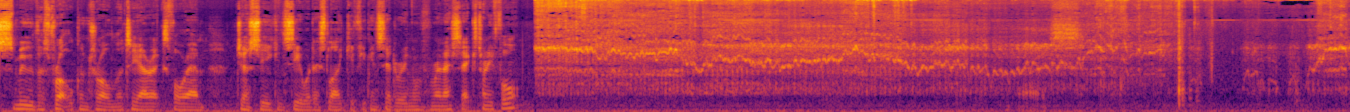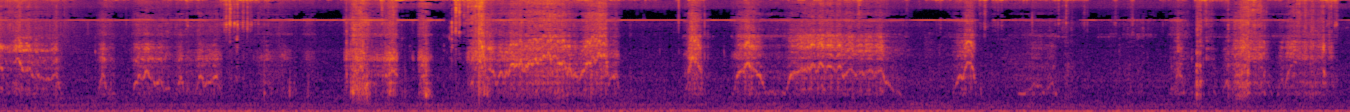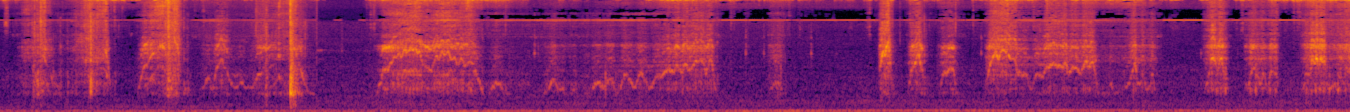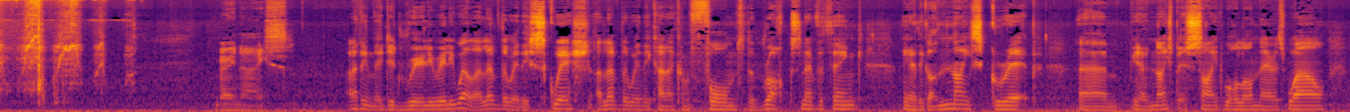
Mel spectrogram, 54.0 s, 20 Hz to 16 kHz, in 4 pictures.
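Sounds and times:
small electric motor whining: 5.3s - 42.4s.

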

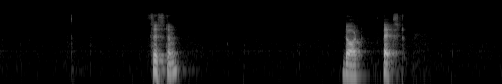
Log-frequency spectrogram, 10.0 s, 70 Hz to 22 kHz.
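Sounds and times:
faint click: 1.3s - 1.6s.

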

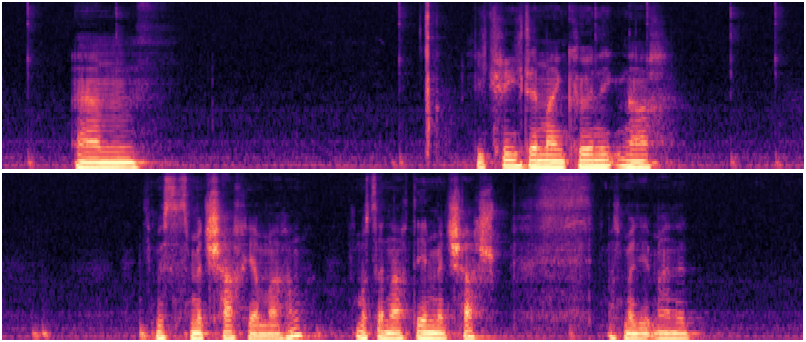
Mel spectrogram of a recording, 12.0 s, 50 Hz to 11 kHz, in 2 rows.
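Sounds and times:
computer mouse clicks: 2.9s - 3.4s, 4.4s - 6.0s.

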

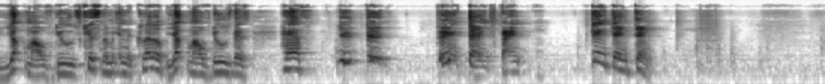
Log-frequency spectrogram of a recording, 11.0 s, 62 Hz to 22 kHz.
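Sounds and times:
man speaking: 0.0s - 8.9s.

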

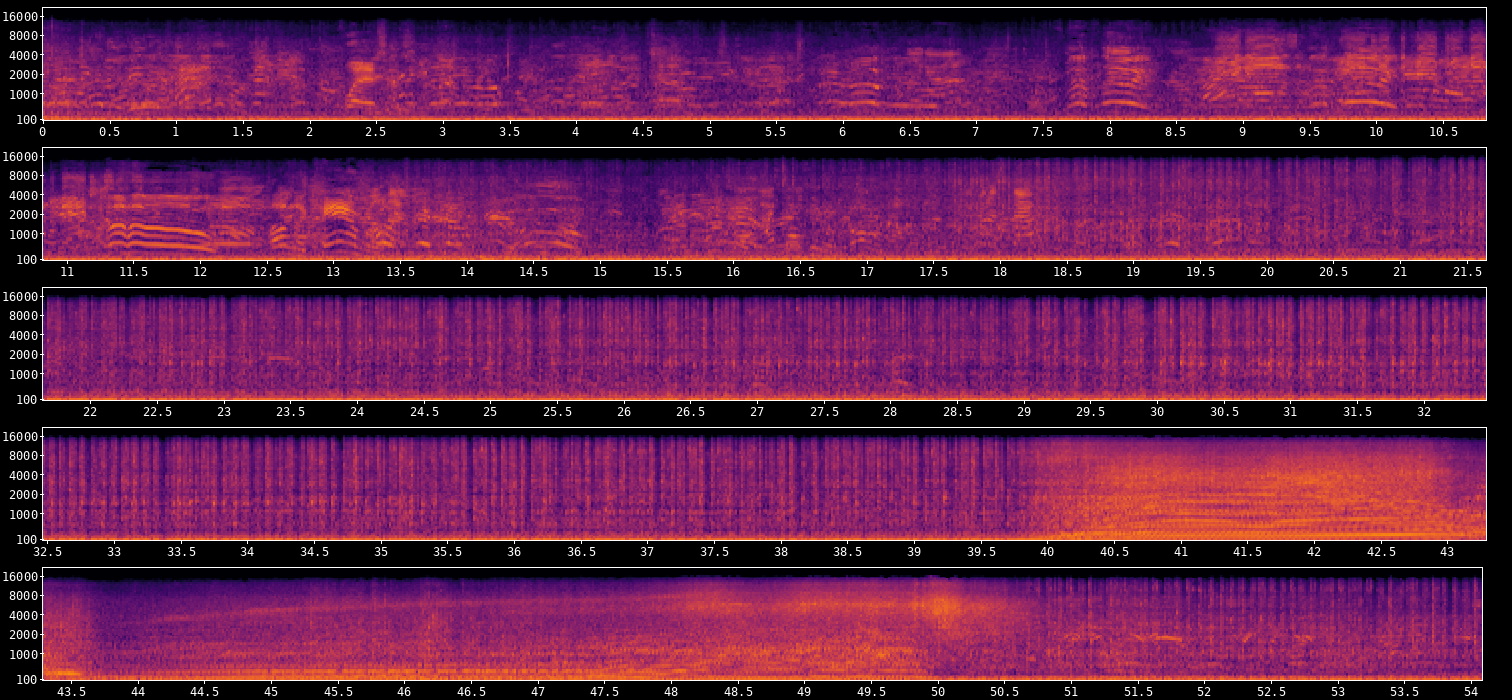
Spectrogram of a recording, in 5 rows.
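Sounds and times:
car engine idling and revving: 0.0s - 54.0s
another engine idling: 12.2s - 54.0s.

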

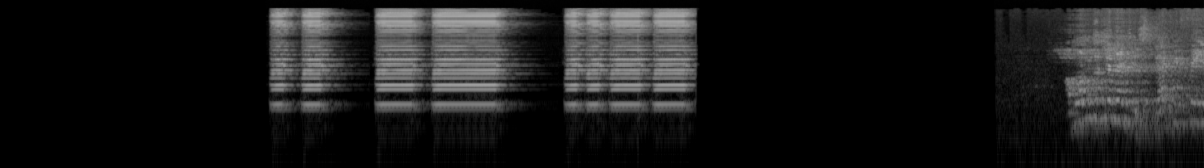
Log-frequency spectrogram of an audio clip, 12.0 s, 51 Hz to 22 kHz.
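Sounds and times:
car horn honking: 2.7s - 7.0s.

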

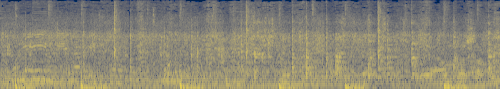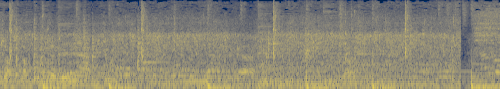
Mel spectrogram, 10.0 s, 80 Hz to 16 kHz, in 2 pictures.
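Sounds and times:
meat sizzling in pot: 0.0s - 10.0s.

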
